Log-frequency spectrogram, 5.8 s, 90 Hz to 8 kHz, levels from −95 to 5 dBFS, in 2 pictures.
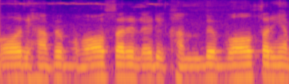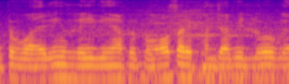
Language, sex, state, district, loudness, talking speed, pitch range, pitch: Hindi, male, Himachal Pradesh, Shimla, -18 LUFS, 240 wpm, 120-130 Hz, 125 Hz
